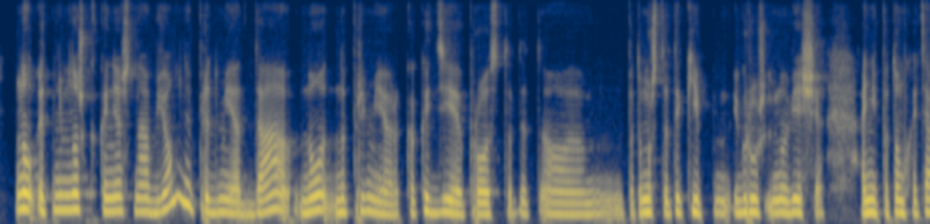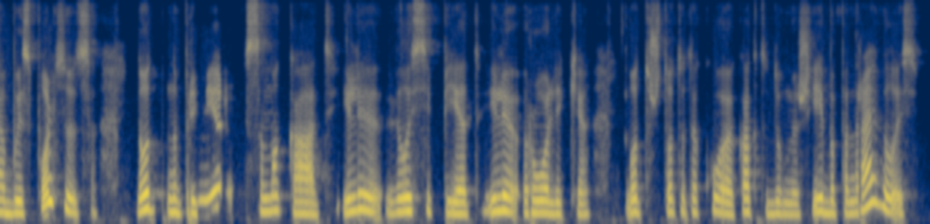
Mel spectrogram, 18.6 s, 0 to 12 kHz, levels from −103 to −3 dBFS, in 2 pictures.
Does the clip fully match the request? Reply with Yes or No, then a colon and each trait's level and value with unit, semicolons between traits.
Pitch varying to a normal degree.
Yes: average, 3.0 semitones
